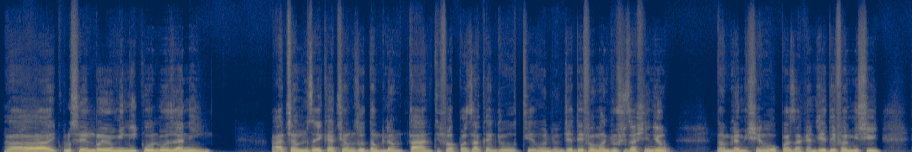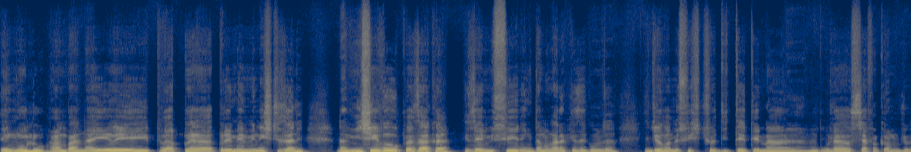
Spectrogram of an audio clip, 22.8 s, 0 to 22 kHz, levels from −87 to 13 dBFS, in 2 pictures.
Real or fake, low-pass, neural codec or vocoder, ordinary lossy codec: fake; none; codec, 44.1 kHz, 3.4 kbps, Pupu-Codec; none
